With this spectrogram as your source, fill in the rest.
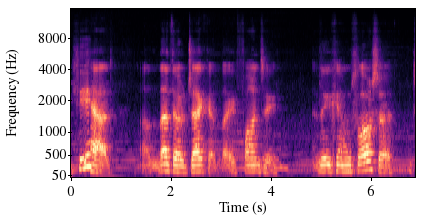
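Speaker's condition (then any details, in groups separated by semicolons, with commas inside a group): ALS; onset in finger, slightly bent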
